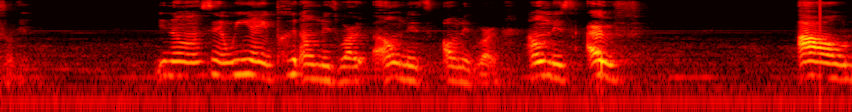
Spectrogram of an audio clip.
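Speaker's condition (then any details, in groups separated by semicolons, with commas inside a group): Cerebral palsy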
